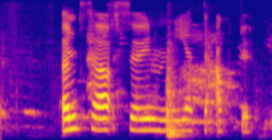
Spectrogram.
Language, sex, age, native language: Icelandic, female, 9, Icelandic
